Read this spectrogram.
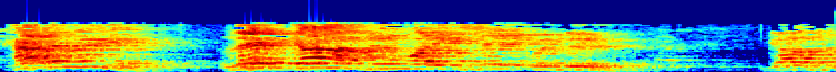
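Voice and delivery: loud, high, urgent preacher; impassioned preaching, rising in pitch and volume; full-force preaching. Real, not acted. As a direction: drive it home to the congregation, building to a peak.

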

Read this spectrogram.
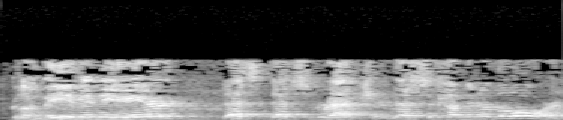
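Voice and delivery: full-force pulpit exhortation; fiery preaching. Acted. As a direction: preach it hard to the congregation. Preaching climax on rapture.

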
